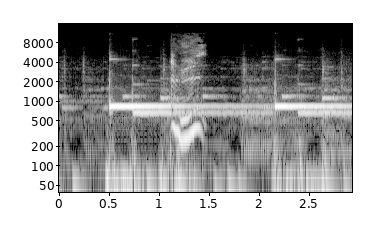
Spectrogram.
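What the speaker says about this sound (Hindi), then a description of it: "से निकलकर हमारे घर भी घंटी बजाने आ गया" A doorbell rings in a cartoon house with a ding-dong chime that repeats, a short tone near the start and another near the end. A high cartoon voice cuts in briefly between them.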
